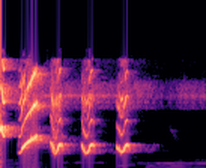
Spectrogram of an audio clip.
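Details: Brief Oriental magpie-robin phrase, kept as a prompt for a mute kacer: a rising slurred whistle followed by three clear, evenly spaced whistled notes.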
